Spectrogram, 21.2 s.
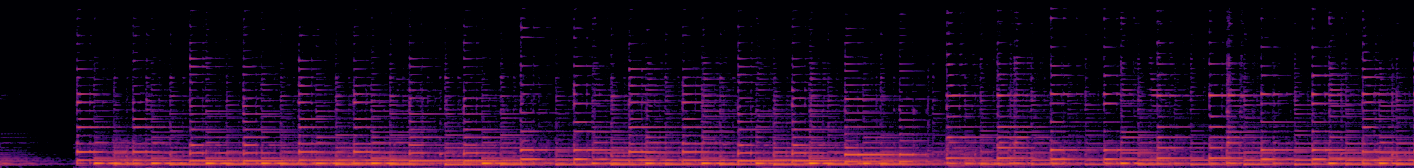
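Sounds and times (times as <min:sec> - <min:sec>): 
guitar fingerpicking: 0:00.0 - 0:21.2.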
